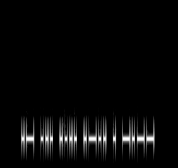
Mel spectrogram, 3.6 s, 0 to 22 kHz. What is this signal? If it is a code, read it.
Morse code, heard as a keyed tone, about 25 wpm, 700 Hz. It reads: ASHLEY
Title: USA Common Names - 25wpm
